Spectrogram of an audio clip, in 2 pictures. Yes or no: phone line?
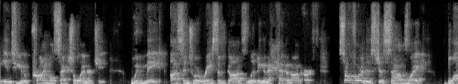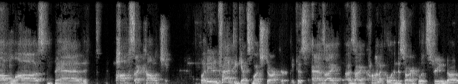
no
